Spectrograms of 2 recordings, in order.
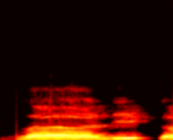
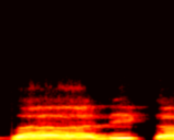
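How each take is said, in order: First: ذالک with a soft th sound, tongue tip showing; the thin, correct ذالک; ذالک as dhalik, thin not thick; correct soft dhaal. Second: ذالک with a plain hard z, said loud; the students' thick mistake on ذالک; ذالک mispronounced as zalik; wrong thick zaal. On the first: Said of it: "موٹی نہیں ہوگی". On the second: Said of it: "اکثر طلبہ موٹی کر رہے ہیں". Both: Shown as a demonstration.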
